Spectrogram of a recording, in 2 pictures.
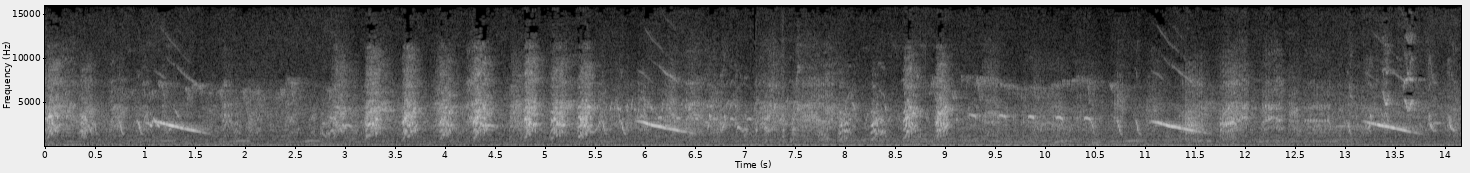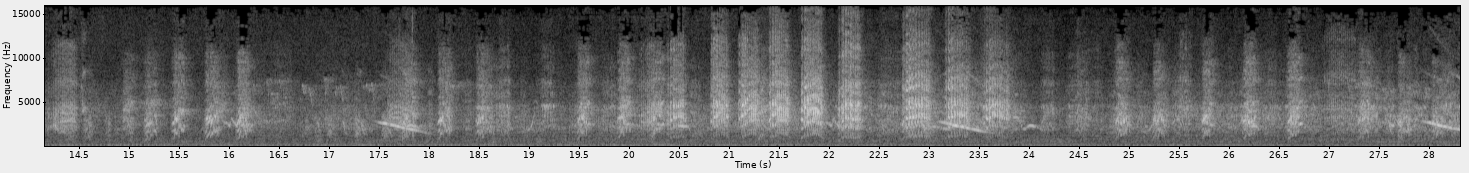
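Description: Monk parakeets calling: rapid, harsh squawking chatter in long runs, the begging of a fledgling being fed regurgitated food by an adult. A few short descending whistles are mixed in every few seconds.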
